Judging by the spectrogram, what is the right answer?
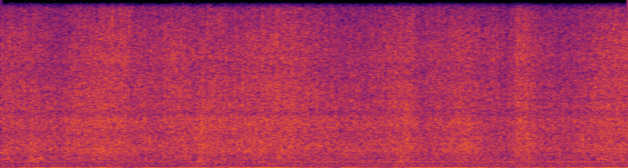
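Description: Small passenger motor launch under way: a steady low engine drone with water rushing along the hull and wind buffeting the microphone, gustier in the second half.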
